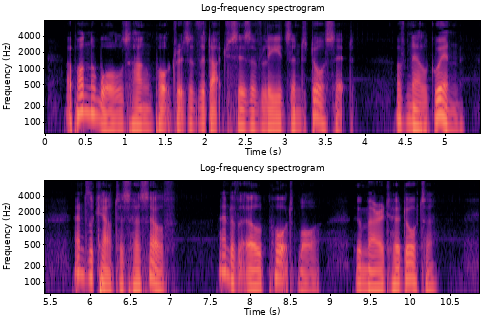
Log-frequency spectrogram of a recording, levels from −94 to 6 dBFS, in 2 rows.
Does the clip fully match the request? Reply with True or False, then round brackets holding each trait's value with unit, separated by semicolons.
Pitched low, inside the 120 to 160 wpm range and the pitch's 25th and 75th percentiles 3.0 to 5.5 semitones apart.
True (85 Hz; 150 wpm; 5.2 semitones)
